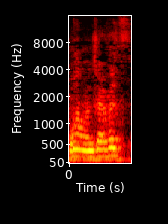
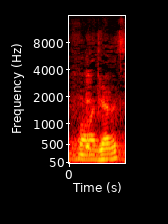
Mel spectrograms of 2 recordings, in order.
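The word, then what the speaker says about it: Walengewicz: C, Z You asked How do you say it? Walengwicz Walengwicz, all right My big old Polish last name Um (Officer unintelligible) If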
